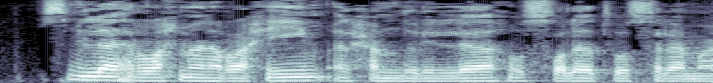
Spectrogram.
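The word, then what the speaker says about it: بِسْمِ اللَّهِ: അത് ആ ഒരു കാറ്റോടുകൂടെ ഹി ഹി ഹി ഹി എന്ന ശബ്ദത്തോടുകൂടി വന്നാൽ മാത്രമേ ഹ ആയി പരിഗണിക്കുകയുള്ളൂ. അതേസമയത്ത് പലപ്പോഴും ശ്രദ്ധിക്കാത്തതിന്റെ പേരിലും പ്രാക്ടീസ് ചെയ്യാത്തതിന്റെ പേരിലും ബിസ്മില്ലായി, നമ്മൾ ബിസ്മില്ലായി, അൽഹംദുലില്ലായി, ഇങ്ങനെ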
